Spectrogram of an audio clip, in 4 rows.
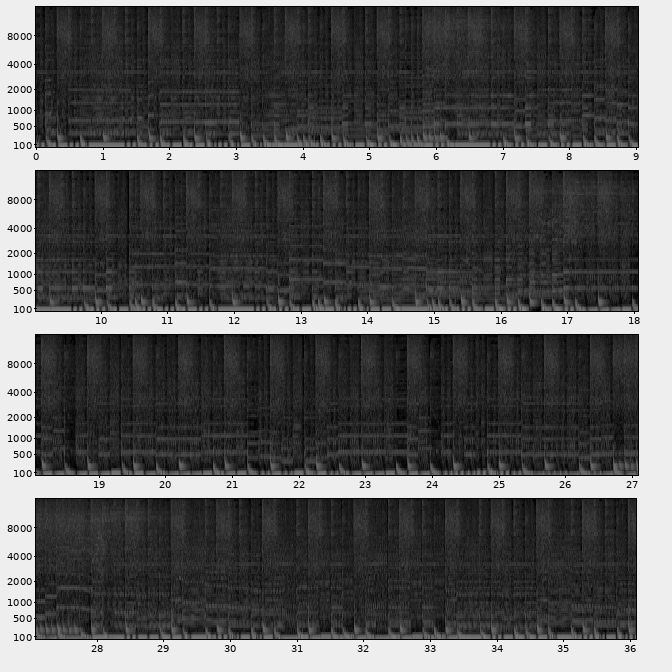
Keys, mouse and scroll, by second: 0.7-2.3 typing, 0.8 click, 0.9 click, 1.5 click, 3.6 click, 4.3 click, 4.4 click, 5.2 click, 5.9 click, 6.4 click, 6.6 ctrl+click, 7.9 ctrl+click, 8.4 click, 9.6 click, 10.0 ctrl+click, 10.6 click, 11.1 ctrl+click, 11.5 click, 12.4 click, 12.6 ctrl+click, 13.0 ctrl+click, 14.5 click, 15.8 click, 17.9 click, 18.2 click, 18.5 click, 19.6 click, 20.4 click, 20.9 ctrl+click, 21.5 click, 22.0 click, 22.9 scroll up 2, 23.1 click, 23.5 ctrl+click, 24.9 click, 25.2 click, 25.7 click, 26.2-26.6 scroll down 1, 27.4 click, 28.2 ctrl+click, 29.4 click, 30.7 click, 31.3 click, 32.9 click, 33.4 click, 34.0 click, 34.8 click, 35.7 click.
